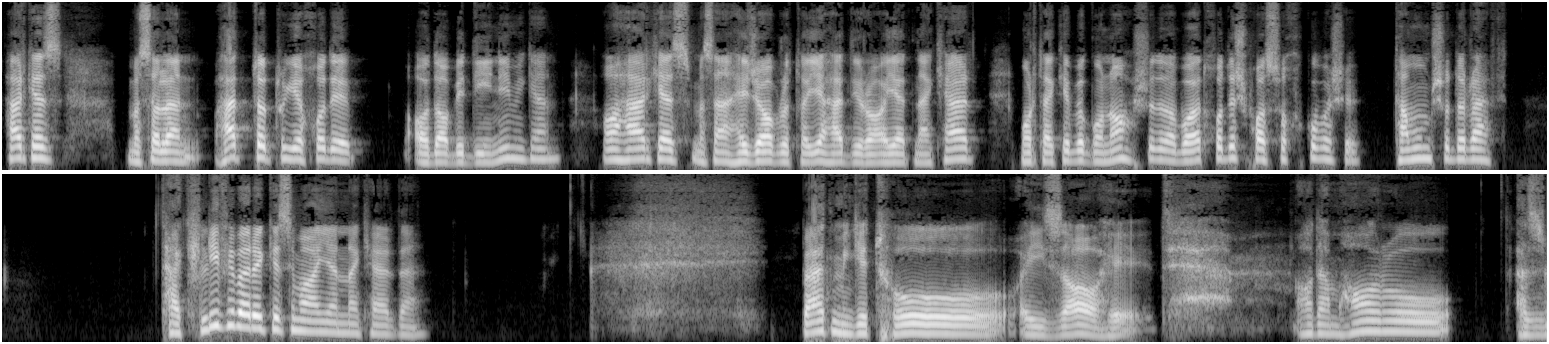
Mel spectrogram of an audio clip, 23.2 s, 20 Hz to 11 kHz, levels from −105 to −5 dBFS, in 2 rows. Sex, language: male, Persian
